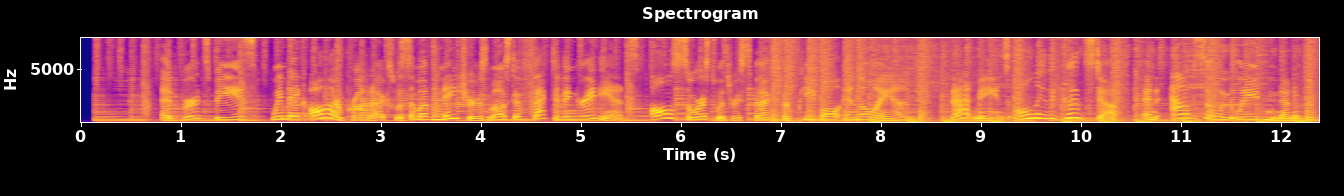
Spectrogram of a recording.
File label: Commercial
